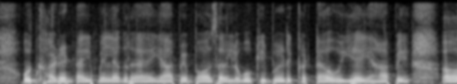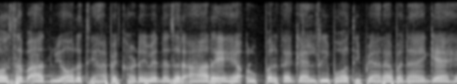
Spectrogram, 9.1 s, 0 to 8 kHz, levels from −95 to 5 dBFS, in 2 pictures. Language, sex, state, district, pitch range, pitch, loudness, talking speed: Hindi, female, Maharashtra, Nagpur, 185-195 Hz, 185 Hz, -17 LUFS, 245 wpm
